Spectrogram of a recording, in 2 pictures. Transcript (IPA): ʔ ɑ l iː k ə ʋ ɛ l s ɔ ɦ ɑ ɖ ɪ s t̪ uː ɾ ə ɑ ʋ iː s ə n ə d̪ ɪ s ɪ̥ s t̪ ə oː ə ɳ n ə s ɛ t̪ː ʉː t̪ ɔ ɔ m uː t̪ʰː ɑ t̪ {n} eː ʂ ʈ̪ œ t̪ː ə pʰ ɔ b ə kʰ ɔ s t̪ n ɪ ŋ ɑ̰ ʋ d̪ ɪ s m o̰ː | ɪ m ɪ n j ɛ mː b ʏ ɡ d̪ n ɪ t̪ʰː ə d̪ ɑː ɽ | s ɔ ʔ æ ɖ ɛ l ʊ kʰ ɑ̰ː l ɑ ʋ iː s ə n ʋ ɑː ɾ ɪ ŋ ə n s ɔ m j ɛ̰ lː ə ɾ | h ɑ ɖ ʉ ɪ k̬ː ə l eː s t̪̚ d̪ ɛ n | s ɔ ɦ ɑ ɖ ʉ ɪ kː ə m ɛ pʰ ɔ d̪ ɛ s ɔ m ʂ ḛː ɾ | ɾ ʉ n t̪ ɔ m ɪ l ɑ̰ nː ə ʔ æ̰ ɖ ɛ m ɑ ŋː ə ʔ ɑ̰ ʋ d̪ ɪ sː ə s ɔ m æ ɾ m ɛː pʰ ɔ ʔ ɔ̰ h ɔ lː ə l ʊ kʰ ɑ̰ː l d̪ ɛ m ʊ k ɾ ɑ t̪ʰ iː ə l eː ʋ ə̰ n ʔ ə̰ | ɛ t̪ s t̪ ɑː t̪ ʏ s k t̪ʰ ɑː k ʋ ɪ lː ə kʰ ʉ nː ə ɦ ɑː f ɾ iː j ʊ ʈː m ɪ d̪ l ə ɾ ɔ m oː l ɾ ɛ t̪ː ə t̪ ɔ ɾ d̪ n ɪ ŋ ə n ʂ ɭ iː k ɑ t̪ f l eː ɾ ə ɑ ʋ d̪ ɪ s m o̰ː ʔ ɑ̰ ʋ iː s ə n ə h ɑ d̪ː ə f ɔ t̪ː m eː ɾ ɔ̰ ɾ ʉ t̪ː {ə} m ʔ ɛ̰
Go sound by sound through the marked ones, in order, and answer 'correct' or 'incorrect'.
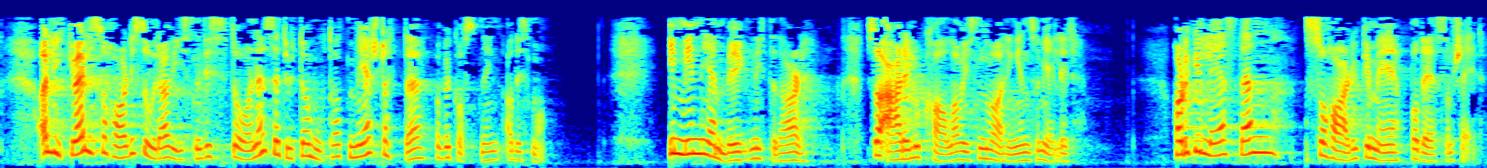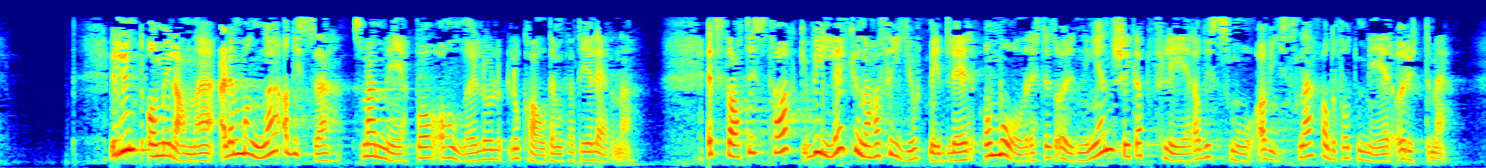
incorrect, correct

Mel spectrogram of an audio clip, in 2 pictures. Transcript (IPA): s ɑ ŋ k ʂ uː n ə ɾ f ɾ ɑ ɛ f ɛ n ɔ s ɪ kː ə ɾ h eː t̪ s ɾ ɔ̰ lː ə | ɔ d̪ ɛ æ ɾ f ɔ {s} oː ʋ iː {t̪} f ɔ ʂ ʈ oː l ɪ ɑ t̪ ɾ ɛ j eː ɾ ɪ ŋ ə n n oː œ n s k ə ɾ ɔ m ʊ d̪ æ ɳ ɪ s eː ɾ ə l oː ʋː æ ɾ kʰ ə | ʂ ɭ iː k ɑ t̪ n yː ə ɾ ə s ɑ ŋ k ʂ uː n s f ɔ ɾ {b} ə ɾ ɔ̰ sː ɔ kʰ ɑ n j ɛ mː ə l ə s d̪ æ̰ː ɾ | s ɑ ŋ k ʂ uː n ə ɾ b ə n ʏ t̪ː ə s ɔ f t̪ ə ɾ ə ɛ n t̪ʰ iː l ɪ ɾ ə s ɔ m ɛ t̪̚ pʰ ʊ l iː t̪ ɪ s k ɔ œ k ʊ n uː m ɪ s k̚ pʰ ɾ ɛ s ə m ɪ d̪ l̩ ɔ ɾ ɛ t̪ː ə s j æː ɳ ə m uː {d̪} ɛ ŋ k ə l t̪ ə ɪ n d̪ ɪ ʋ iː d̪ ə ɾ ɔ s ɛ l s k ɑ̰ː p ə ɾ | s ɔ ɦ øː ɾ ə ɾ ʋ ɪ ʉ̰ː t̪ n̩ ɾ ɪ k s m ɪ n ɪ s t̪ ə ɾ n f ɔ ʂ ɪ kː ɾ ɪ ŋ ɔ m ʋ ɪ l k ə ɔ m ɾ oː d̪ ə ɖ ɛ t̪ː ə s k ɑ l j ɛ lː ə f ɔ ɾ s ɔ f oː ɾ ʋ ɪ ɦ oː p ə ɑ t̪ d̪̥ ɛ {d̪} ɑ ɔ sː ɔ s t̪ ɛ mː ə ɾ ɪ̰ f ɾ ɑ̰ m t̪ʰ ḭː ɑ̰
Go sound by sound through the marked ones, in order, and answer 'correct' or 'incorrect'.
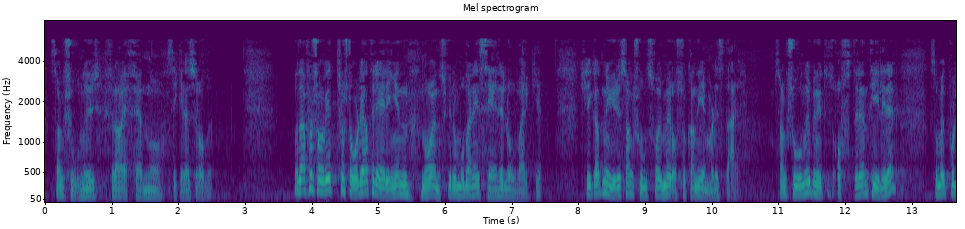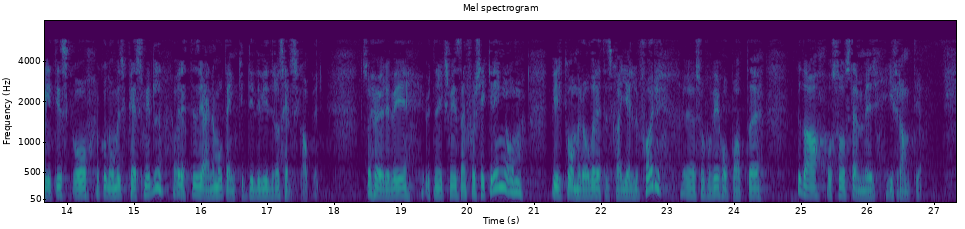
incorrect, correct, incorrect, incorrect, correct

